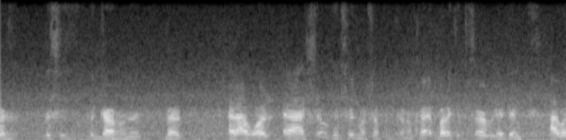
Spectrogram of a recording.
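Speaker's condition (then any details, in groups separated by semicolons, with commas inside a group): Parkinson's; speech impediment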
